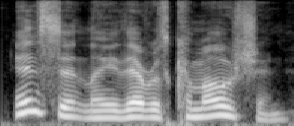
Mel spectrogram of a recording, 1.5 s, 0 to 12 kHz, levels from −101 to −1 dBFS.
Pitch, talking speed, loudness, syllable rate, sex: 175 Hz, 165 wpm, -16 LUFS, 6.9 syllables/s, male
